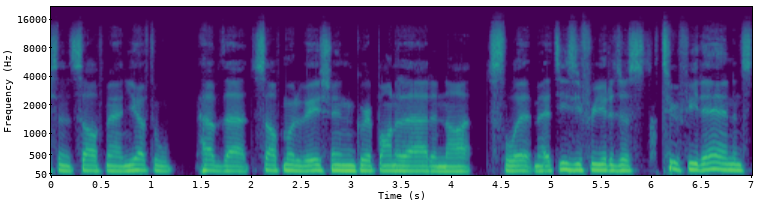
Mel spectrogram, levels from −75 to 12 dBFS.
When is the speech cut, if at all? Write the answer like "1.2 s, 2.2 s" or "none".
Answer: 4.9 s, 6.0 s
